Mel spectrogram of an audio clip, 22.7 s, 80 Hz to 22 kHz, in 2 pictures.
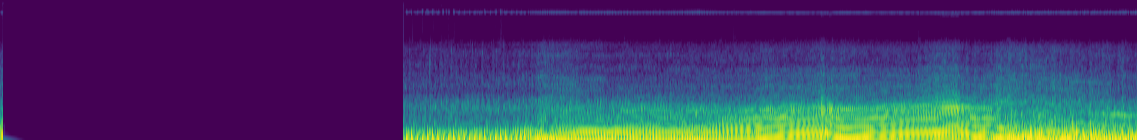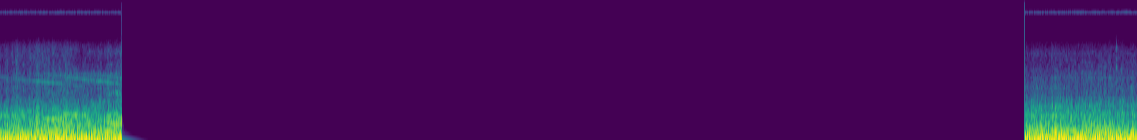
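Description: A BMW R1250GS motorcycle accelerates hard from a standstill to 100, its engine note climbing through repeated gear changes in a loud, continuous run of about eight seconds, then silence before the sound briefly returns at the end.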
